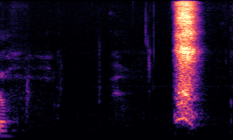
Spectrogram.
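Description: Near silence, then one short, sharp breath from the man close to his microphone near the end, just before he speaks again.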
